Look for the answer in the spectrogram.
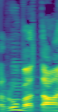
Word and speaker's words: robatà: E la forma più antica di grissino è il robatà, si pronuncia rubatà, infatti ho appena sbagliato, significa rotolato, ed è lungo tra i 40 e gli 80 centimetri.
